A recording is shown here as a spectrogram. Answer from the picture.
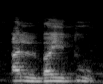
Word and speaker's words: البيت: البيت Al Baitu. Okay. البيت Okay. It is in its original form. There is no harf jar in front of it, so it will be pronounced as Al Baitu.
